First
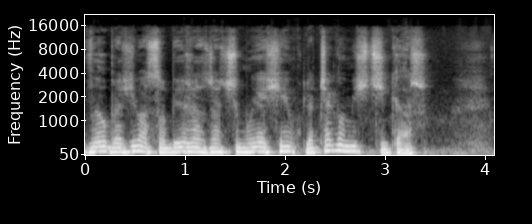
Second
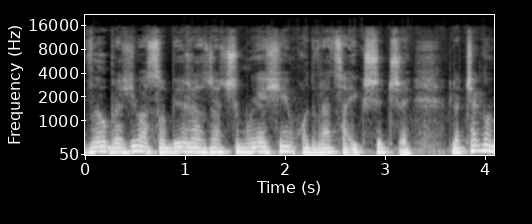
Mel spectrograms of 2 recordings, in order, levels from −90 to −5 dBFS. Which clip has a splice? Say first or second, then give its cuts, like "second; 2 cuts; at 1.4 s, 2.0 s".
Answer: first; 1 cut; at 2.1 s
